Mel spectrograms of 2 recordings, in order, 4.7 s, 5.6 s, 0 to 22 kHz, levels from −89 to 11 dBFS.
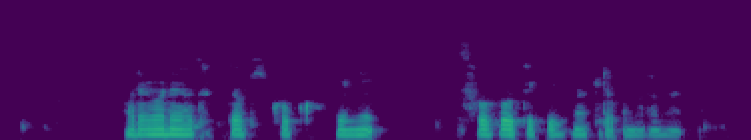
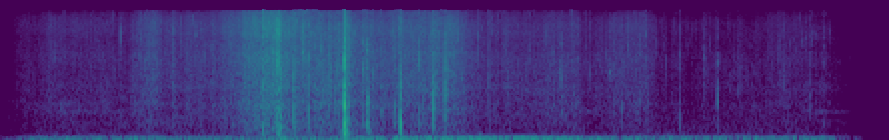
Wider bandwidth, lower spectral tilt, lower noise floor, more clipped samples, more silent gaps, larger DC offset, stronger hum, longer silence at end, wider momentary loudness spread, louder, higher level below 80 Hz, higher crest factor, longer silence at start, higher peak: second, 3.9 kHz vs 17 kHz; first, -11.5 dB/octave vs -1 dB/octave; first, -87 dBFS vs -60 dBFS; neither; neither; neither; neither; about the same, 0.45 s vs 0.35 s; second, 16 LU vs 26 LU; second, -36 LUFS vs -33 LUFS; second, -64 dBFS vs -56 dBFS; second, 20 dB vs 38 dB; first, 0.8 s vs 0.15 s; second, -16 dBFS vs -2 dBFS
